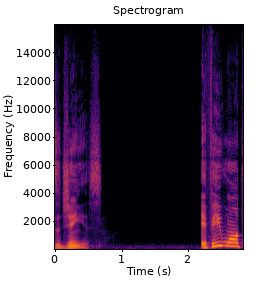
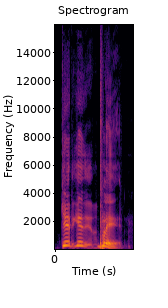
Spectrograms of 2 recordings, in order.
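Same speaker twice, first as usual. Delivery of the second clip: ordinary talk, nothing marked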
